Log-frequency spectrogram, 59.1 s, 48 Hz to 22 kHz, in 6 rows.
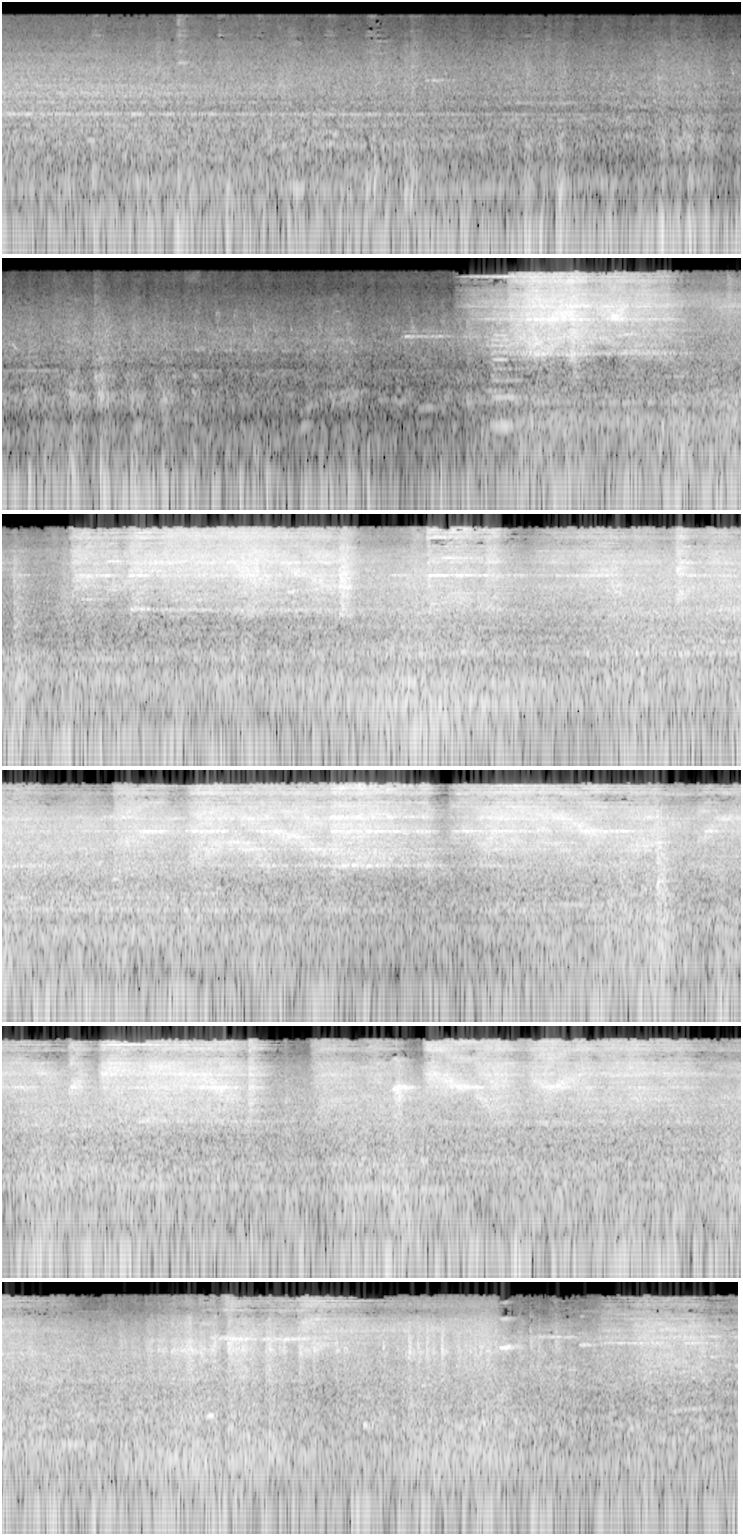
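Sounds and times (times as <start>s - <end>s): rumble of train coaches: 0.0s - 59.0s
train wheels squealing: 4.9s - 6.1s, 15.1s - 24.5s, 25.3s - 43.0s, 43.6s - 49.8s, 51.1s - 59.0s.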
